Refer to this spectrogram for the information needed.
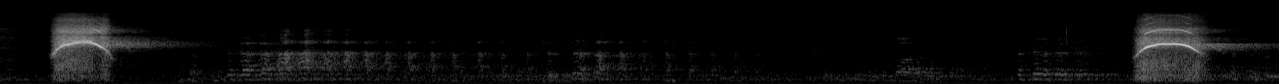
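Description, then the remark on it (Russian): Two loud, sharp shepherd's whistle blasts calling a stray sheep back to the flock, each rising and falling in pitch, one at the start and one near the end, with faint murmuring voices in between. “И знаете, если, если какая-то овечка отбивалась от стада, то сразу раздавался такой пасторский звук.”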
